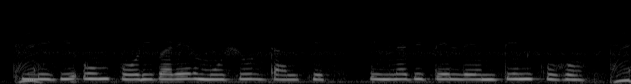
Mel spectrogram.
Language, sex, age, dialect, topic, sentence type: Bengali, female, 18-24, Rajbangshi, agriculture, statement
